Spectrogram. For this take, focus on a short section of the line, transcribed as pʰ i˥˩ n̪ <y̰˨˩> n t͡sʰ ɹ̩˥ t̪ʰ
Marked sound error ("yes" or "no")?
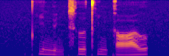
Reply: no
